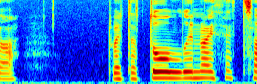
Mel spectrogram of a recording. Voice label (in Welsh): "dwl", Welsh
